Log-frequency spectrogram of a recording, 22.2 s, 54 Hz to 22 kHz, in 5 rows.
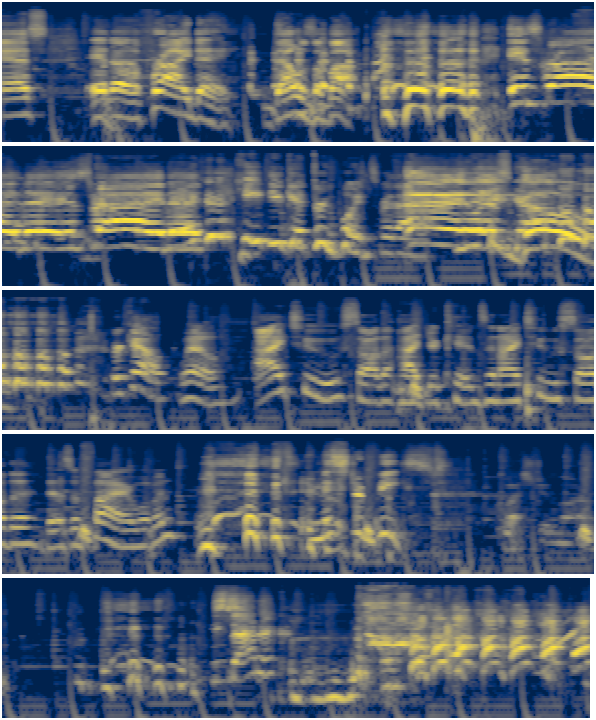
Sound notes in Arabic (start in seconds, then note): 1.8 يضحك الجميع; 7.0 يضحك; 14.8 يضحك; 19.9 تضحك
